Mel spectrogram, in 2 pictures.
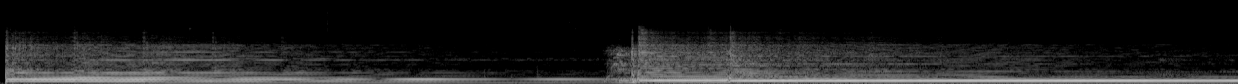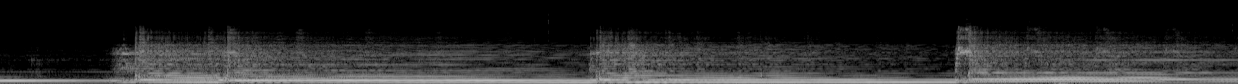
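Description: A heavily distorted, sustained instrumental theme, the protagonist's theme from a film score shown isolated in a Rolling Stone interview, plays alone, thick low chords swelling and shifting with sharp new attacks every few seconds, saturated and buzzing throughout with no voices.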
